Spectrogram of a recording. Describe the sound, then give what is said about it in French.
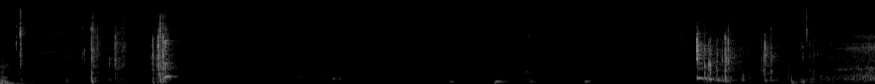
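Someone takes a small sip of a drink: a few sharp clicks and a brief slurp, then faint swallowing sounds in near silence, ending with a burst of handling noise. “Je prends une petite gorgée et je m'engage dans.”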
